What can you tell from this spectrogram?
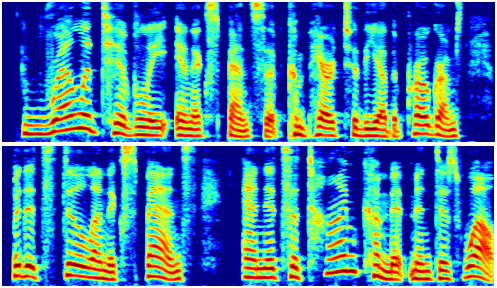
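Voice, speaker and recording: Her medium-pitched voice makes very wide pitch swings as the woman talks at a moderate pace on a very clean recording with a silent background. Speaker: podcast host. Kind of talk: podcast interview. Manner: friendly, upbeat.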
